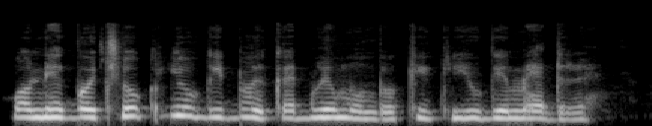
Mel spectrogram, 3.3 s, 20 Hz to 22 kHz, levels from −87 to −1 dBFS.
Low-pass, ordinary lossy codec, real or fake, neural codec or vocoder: none; none; fake; codec, 24 kHz, 1.5 kbps, HILCodec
